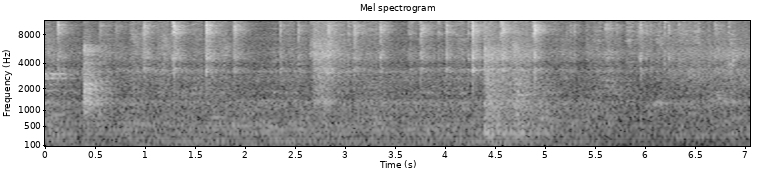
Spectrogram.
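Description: Potato being peeled against the curved blade of a boti: a series of short scrapes and clicks.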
